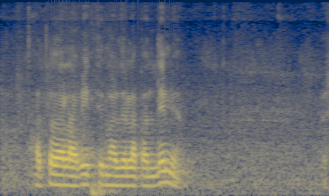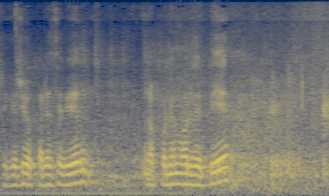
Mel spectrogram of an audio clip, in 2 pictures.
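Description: A man speaks calmly into a microphone in an echoing room.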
